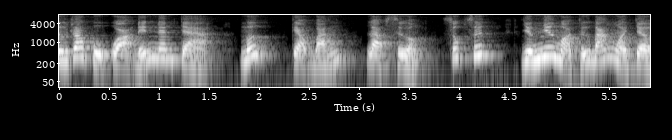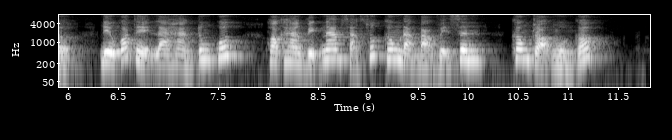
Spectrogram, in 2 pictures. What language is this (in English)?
Vietnamese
